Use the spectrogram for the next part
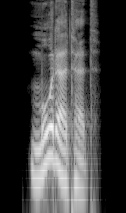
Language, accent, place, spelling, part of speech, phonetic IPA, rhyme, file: German, Germany, Berlin, modertet, verb, [ˈmoːdɐtət], -oːdɐtət, De-modertet.ogg
- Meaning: inflection of modern: 1. second-person plural preterite 2. second-person plural subjunctive II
